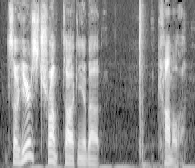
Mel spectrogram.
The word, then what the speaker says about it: Kamala: Her name is pronounced comma, like the punctuation mark, Kamala.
